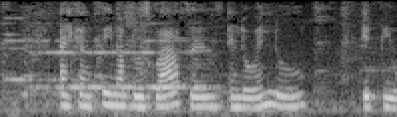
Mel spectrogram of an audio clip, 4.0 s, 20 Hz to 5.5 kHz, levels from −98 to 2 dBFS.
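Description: No technical faults can be heard anywhere in this recording.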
